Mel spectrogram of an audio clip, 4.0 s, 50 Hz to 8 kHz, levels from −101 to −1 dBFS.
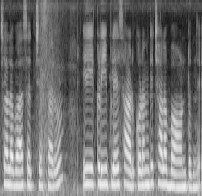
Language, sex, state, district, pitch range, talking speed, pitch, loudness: Telugu, female, Andhra Pradesh, Krishna, 215-240 Hz, 150 wpm, 230 Hz, -13 LUFS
